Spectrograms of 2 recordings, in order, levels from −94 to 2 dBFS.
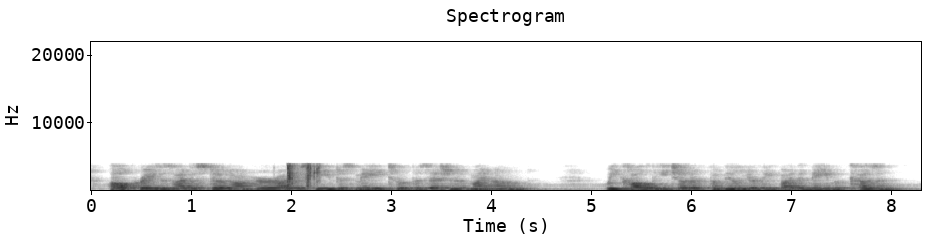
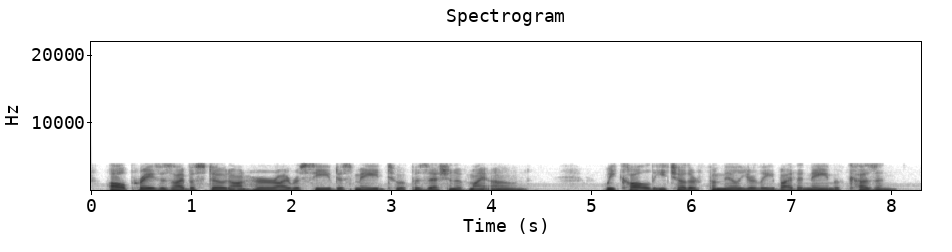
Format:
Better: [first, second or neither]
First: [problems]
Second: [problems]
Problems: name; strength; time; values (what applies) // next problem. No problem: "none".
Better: second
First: background sound (Camera); 6 dB below the speech // room echo; dies away in 0.6 s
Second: none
